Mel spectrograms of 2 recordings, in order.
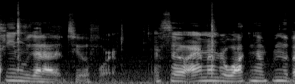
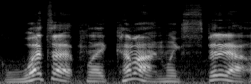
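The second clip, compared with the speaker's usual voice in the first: louder, pushy demand; impatient urging; 8 dB louder than usual. Retold or imitated. To her mom delaying bad news, loud and impatient. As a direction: push her to spit it out.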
